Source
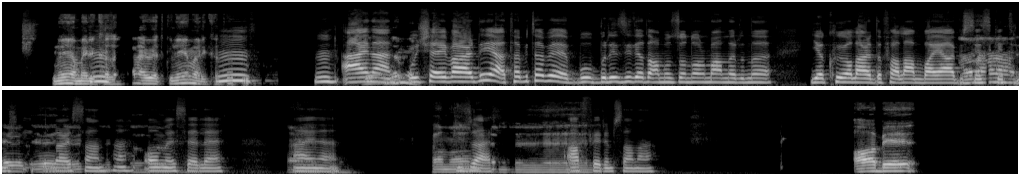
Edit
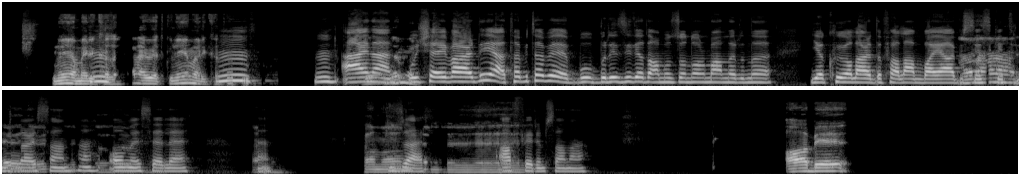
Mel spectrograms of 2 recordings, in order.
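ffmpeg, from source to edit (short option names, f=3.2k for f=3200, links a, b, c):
-filter_complex "[0:a]asplit=3[a][b][c];[a]atrim=end=10.262[d];[b]atrim=start=10.608:end=13.082[e];[c]atrim=start=13.408[f];[d][e]acrossfade=d=0.004:c1=hsin:c2=hsin[g];[g][f]acrossfade=d=0.004:c1=hsin:c2=hsin"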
